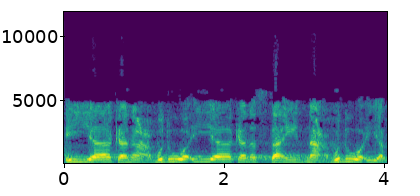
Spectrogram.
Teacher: تخطف الضمة ويخلط صوتها بشيء من السكون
